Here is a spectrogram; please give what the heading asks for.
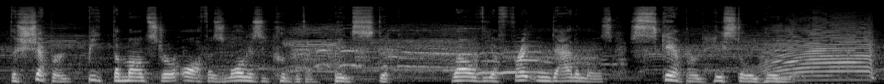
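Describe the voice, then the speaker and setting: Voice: medium pitch, a little slow, low-quality recording. A narrator reading a scripted storybook tale. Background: plucked string music.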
